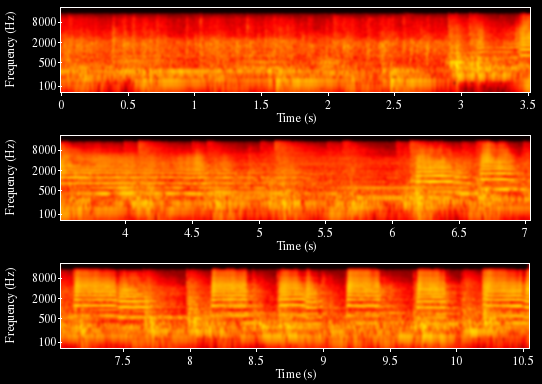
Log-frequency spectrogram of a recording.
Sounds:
music

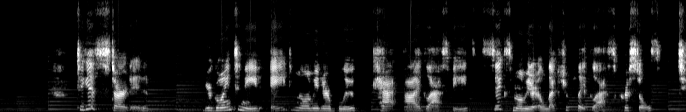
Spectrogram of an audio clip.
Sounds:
music
speech

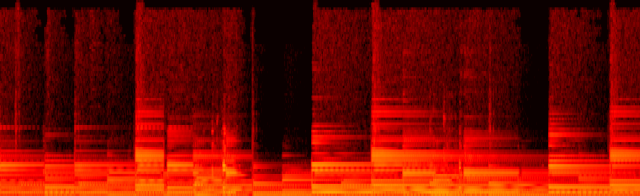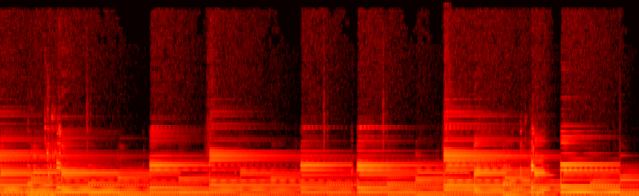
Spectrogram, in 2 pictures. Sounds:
music

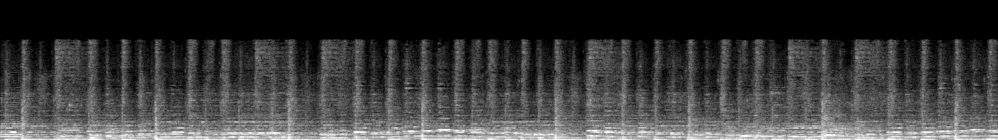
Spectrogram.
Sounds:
music

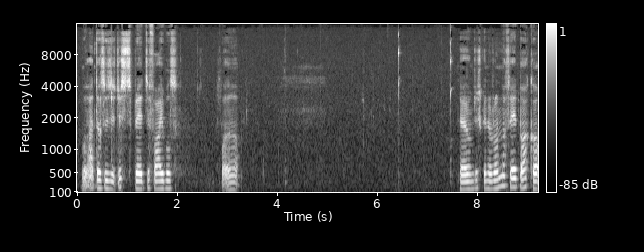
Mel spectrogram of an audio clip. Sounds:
speech

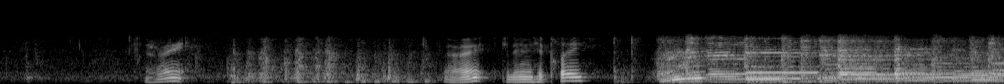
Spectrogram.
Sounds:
speech
music
electronic music

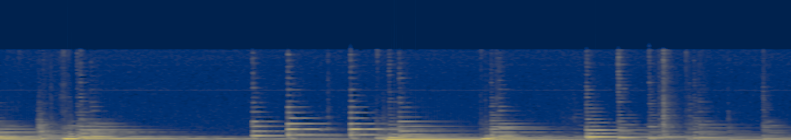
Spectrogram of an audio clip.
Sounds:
harp
pizzicato

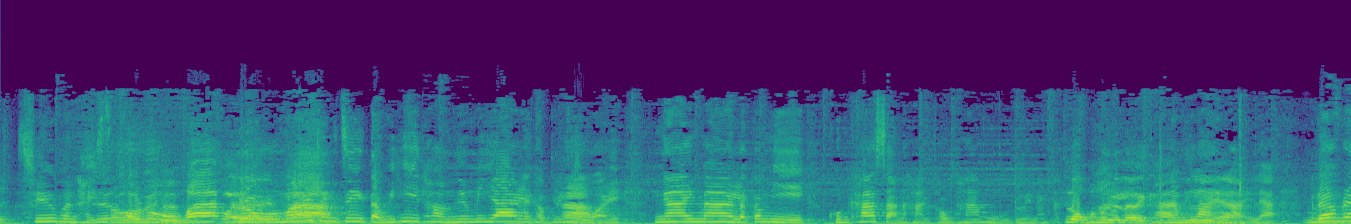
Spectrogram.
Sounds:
speech
music

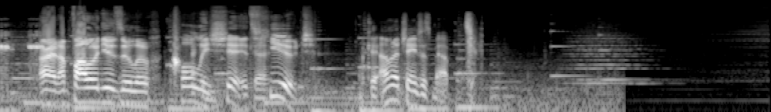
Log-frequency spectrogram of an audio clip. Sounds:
music
speech

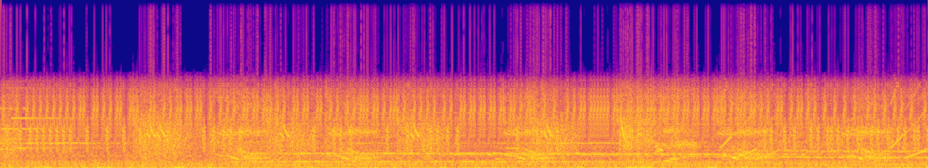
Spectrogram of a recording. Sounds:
speech

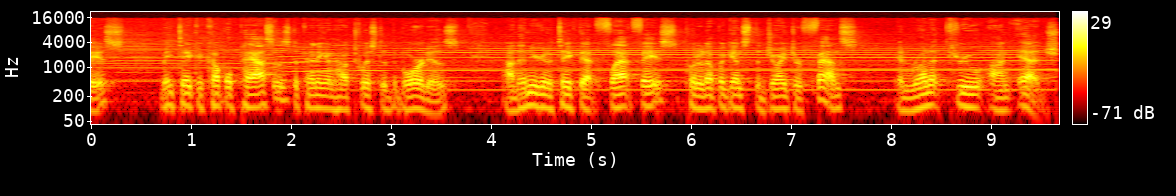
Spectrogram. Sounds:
planing timber

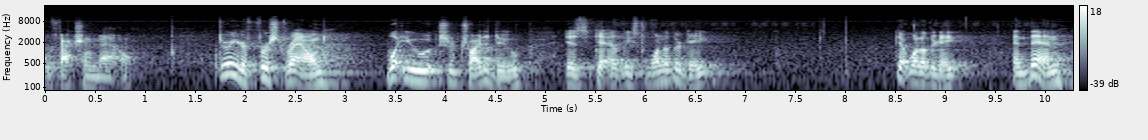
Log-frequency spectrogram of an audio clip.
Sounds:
speech

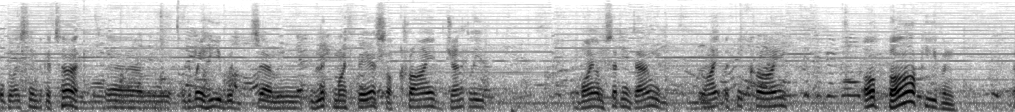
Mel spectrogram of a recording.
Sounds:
music
speech

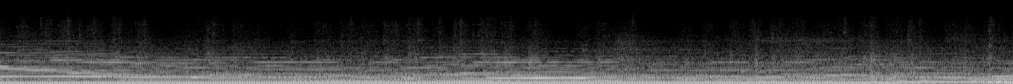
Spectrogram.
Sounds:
music
musical instrument
keyboard (musical)
piano

